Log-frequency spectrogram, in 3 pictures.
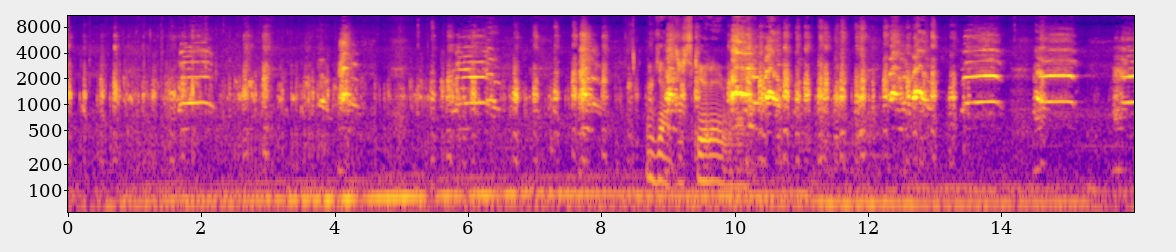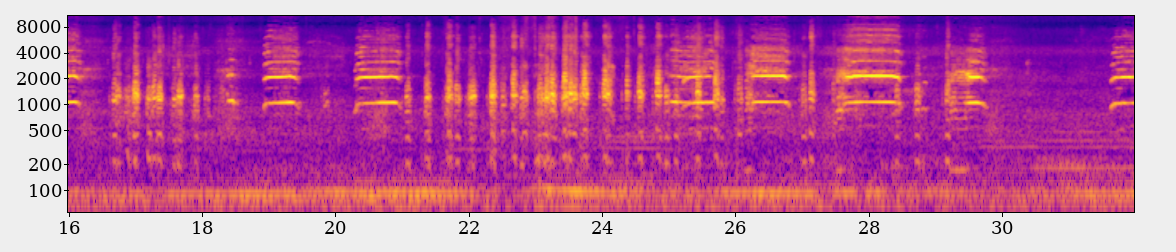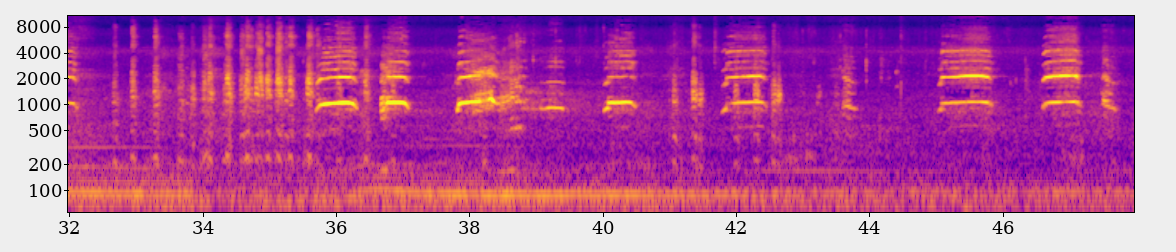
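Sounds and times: faint flock calls: 0.0s - 30.0s
geese honking: 0.0s - 30.1s, 31.2s - 47.8s.

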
